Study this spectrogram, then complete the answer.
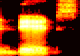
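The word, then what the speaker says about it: debts: We dash पे आवर डेट्स, इसको पढ़ेंगे डेट्स, ध्यान रखेंगे इसको, डेट्स है ना, डेट्स, डेट्स, इसमें बी साइलेंट है, यानी ऋण, कर्ज, है ना।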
